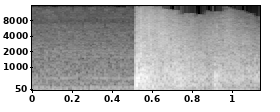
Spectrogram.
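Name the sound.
firecracker explosion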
